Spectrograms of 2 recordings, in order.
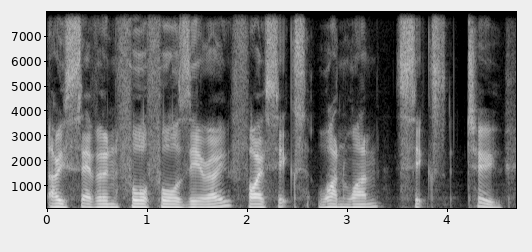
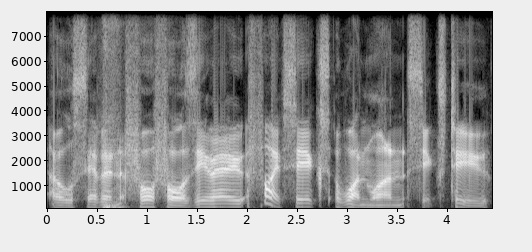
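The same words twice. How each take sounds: First: It is said in a normal voice. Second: It is said in a put-on voice.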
